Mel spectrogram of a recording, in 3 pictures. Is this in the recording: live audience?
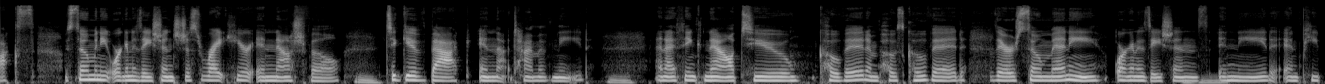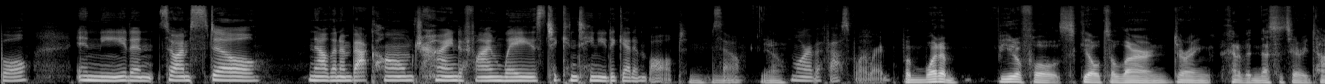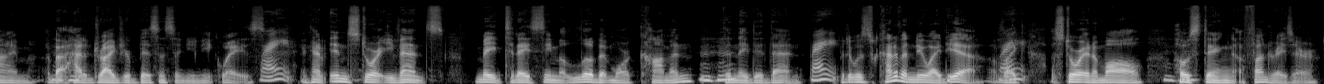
no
